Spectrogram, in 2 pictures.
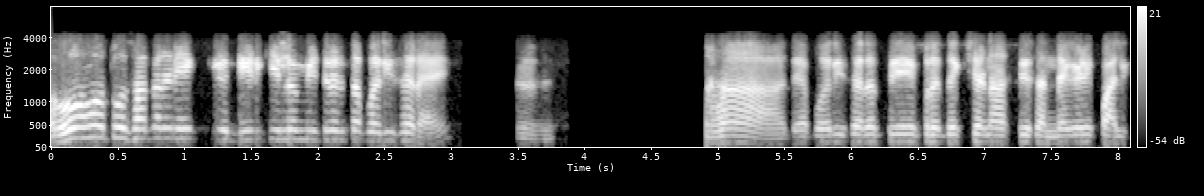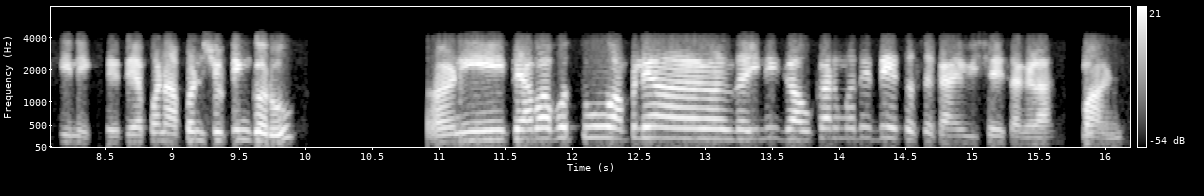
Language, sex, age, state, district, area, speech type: Marathi, male, 45-60, Maharashtra, Ratnagiri, urban, conversation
